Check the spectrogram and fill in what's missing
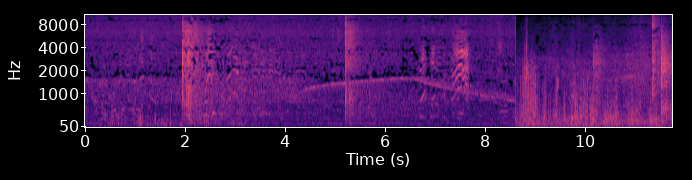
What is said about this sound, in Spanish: Así se vivieron estos minutos de terror el sábado en Acapulco Guerrero. Se registró una fuerte balacera en la playa Manzanillo, en donde decenas de familias que se encontraban disfrutando en la zona, en mediaciones del Club de Yates La Marina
